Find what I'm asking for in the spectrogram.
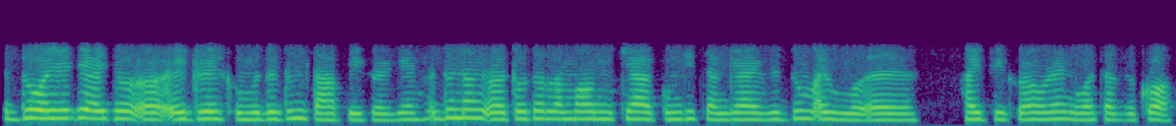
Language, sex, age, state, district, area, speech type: Manipuri, female, 18-30, Manipur, Kangpokpi, rural, conversation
